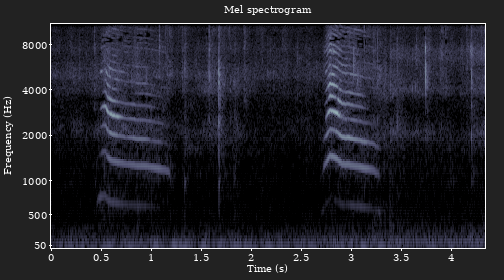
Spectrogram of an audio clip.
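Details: Kitten out in a yard during rainy weather giving two clear, loud meows about two seconds apart. Each rises quickly, then slides downward and trails off, against a low rumbling outdoor background.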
